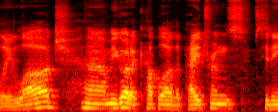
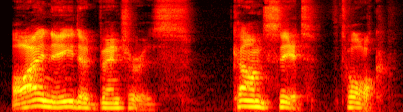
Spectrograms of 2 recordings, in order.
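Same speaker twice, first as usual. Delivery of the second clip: very loud, boisterous, booming voice; 3 semitones higher, 7 dB louder than usual. Narrator voices a man seeking adventurers from his table, very loud, boisterous voice. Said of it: "in a very loud, boisterous voice".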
